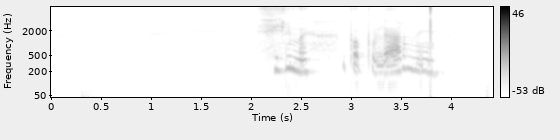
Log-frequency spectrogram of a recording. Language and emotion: Russian, sad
